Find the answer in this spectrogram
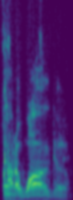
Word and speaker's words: Conewago: Conewago. Yeah, it's a soft A. Yeah. Rhymes with Chicago.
